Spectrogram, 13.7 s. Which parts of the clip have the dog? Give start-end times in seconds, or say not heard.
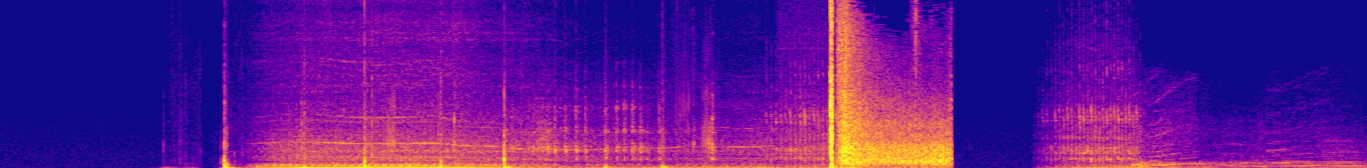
not heard.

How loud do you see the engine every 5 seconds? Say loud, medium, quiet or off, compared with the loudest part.
loud, medium, medium.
